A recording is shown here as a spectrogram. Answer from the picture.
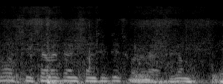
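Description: A person's voice talking in short phrases inside a car, with faint road noise beneath.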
